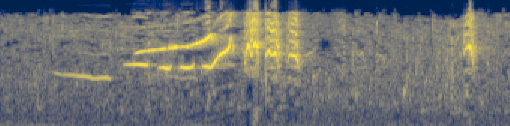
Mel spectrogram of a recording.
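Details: Oriental magpie-robin song used as a training recording for caged songbirds: clear whistled phrases slide and rise sharply, followed by a quick burst of bright notes and a final short chirp.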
